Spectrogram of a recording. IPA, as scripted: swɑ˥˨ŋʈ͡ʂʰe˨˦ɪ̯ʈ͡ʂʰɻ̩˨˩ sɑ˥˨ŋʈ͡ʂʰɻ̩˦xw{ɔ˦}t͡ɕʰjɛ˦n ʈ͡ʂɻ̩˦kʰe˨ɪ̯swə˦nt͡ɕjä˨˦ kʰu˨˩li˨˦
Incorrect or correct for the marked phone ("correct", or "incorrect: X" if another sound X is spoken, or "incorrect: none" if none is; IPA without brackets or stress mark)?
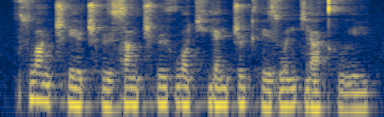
incorrect: ɔ˥˨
